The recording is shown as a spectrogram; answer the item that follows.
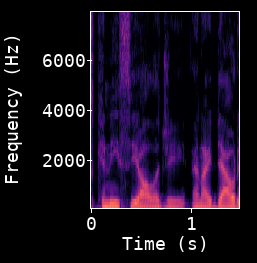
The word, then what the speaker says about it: kinesiology: K kinology kology kology the correct pronunciation is kinesiology and I doubt it's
